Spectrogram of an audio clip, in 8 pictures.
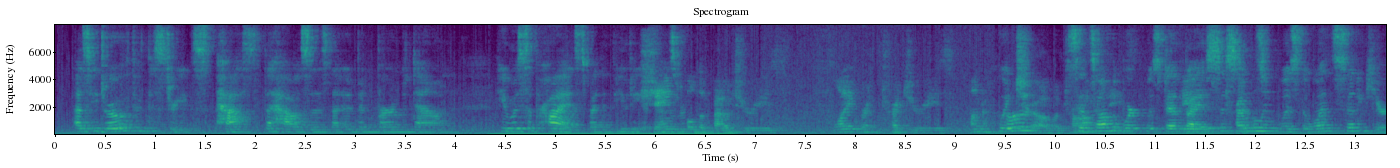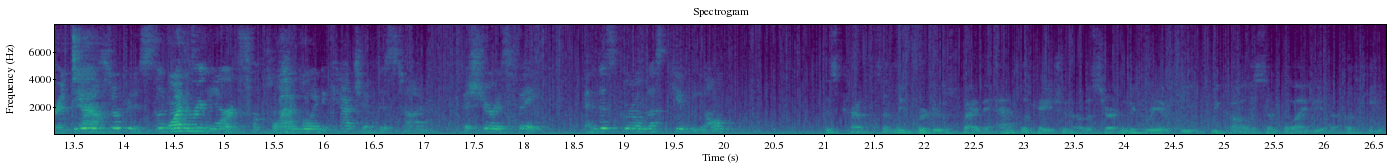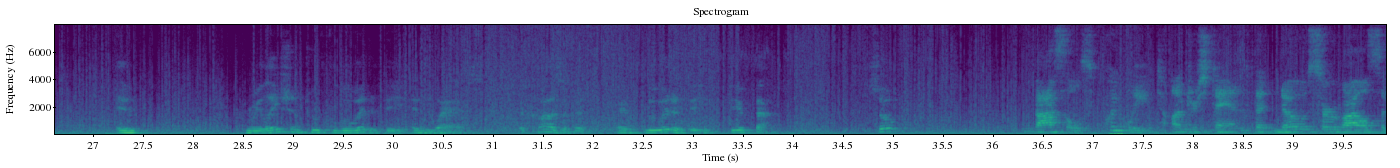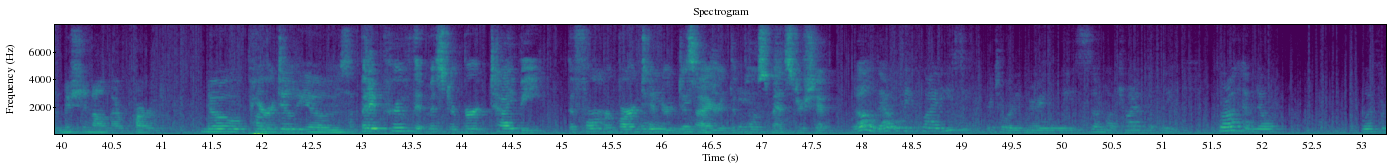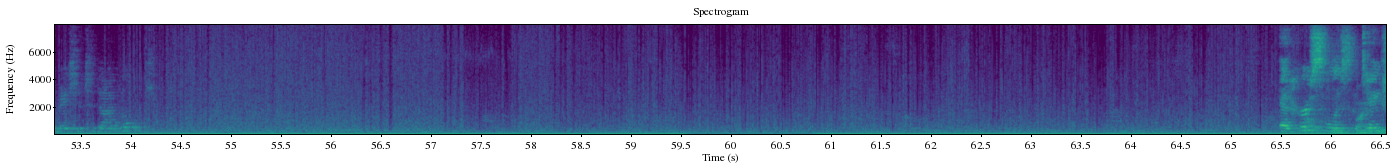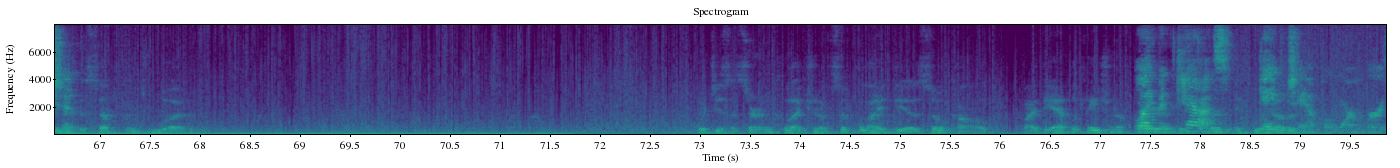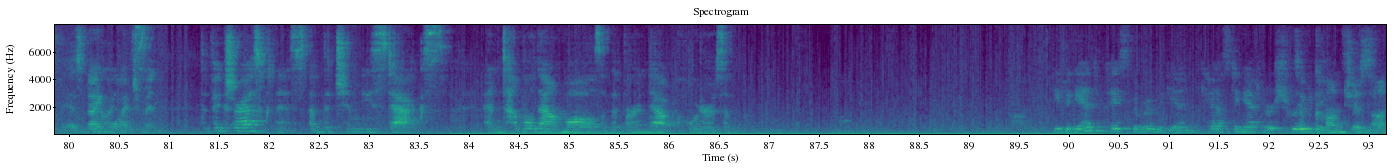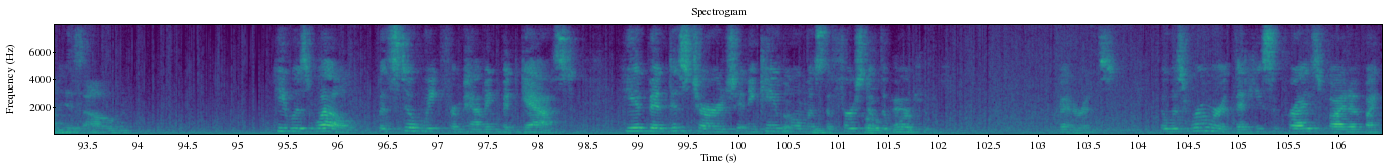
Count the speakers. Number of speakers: six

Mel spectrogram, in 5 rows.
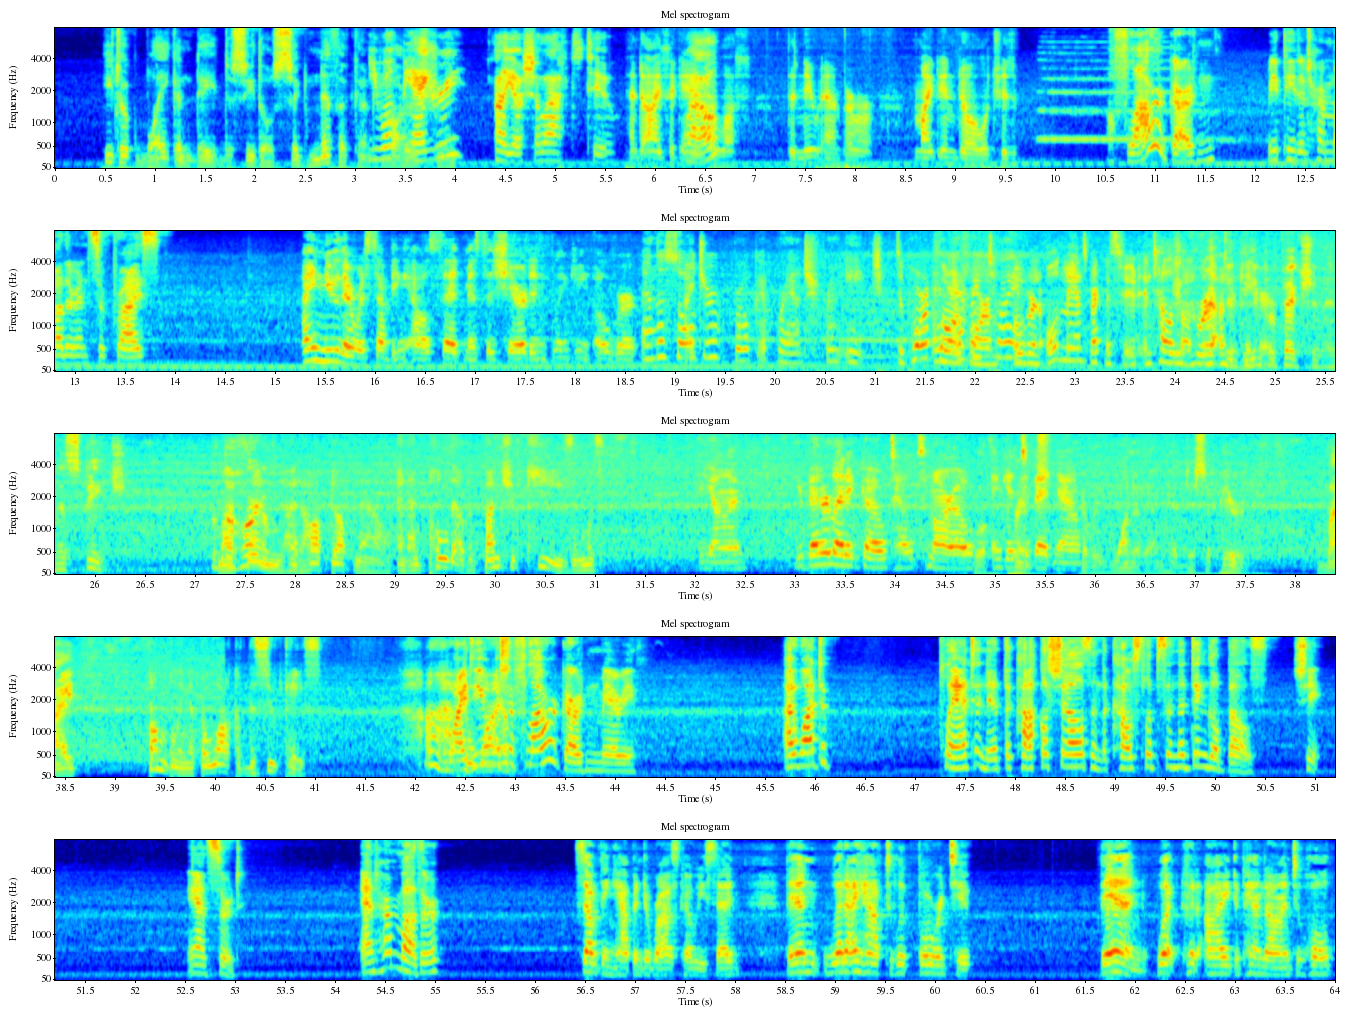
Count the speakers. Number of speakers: nine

